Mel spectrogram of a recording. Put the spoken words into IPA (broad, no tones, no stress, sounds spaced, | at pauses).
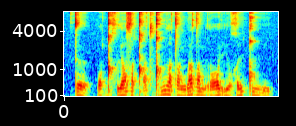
t ə | p ɔ ɡ͡ǃ ə χ lʲ ɔ zˤ ə ǃʼ e tˤ ɡ͡ǃ u l ə tˤ o ŋ u dˤ ə˞ m r ɔ rʲ u χ ɨ ǃ ʉ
